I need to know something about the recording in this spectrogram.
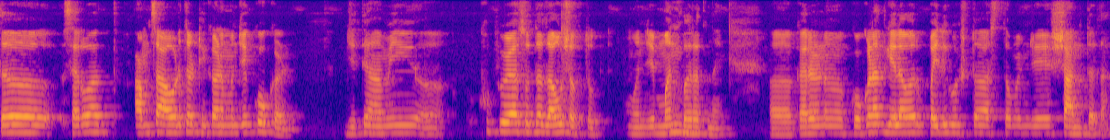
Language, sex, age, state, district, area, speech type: Marathi, male, 18-30, Maharashtra, Raigad, rural, spontaneous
